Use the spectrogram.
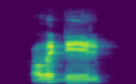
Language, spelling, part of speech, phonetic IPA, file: Russian, колыбель, noun, [kəɫɨˈbʲelʲ], Ru-колыбель.ogg
- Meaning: cradle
